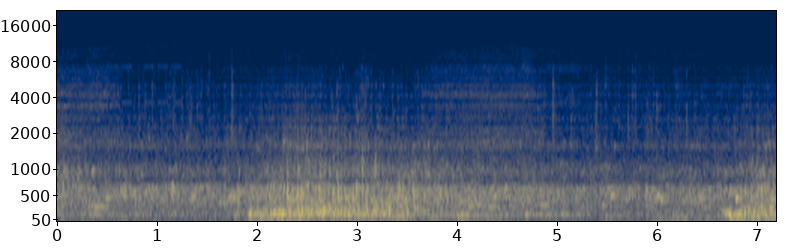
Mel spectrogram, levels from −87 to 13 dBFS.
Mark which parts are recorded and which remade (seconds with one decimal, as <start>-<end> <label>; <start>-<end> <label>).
0.0-0.6 remade; 0.6-1.6 recorded; 1.6-2.7 remade; 2.7-3.6 recorded; 3.6-7.2 remade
